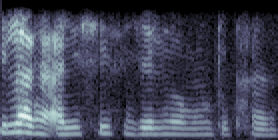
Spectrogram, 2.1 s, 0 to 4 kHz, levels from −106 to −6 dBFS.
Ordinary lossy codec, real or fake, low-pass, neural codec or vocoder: none; real; 3.6 kHz; none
